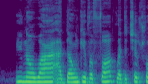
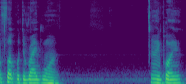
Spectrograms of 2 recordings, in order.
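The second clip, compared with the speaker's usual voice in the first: ordinary talk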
